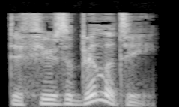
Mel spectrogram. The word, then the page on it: diffusibility: British English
